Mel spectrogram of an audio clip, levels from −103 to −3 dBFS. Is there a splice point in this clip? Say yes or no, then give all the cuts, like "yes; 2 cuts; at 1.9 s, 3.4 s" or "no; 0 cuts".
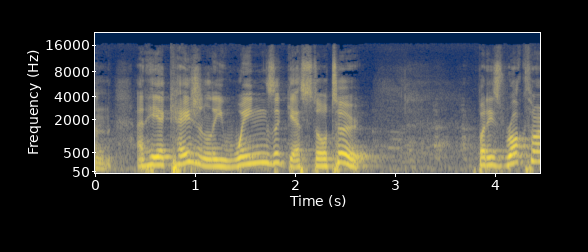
no; 0 cuts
